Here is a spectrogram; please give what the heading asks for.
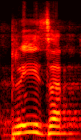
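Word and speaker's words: treasure: Mutual फ़क्चुअल punctual और एस यू आर ई रहे तो उसे जर पढ़ते हैं। जैसे ट्रेजर मेजर प्लेजर कंपोजर सी आई ओ यू एस रहे तो उसे सीएस पढ़ते हैं।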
